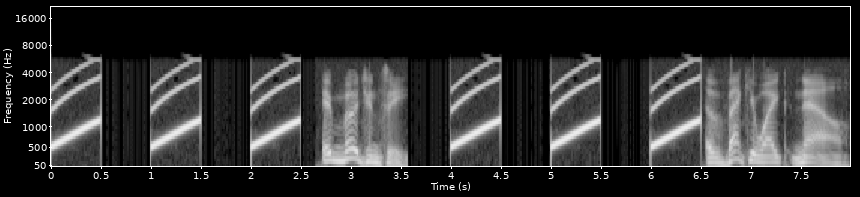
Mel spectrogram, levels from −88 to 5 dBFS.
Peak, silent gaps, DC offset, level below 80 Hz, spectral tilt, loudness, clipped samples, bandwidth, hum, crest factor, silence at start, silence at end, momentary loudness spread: 0 dBFS; 0.52-0.56 s, 1.56-1.60 s, 3.75-3.79 s, 4.56-4.67 s, 4.76-4.80 s, 4.91-4.99 s, 5.51-5.62 s; under 0.1%; -40 dBFS; -2 dB/octave; -8 LUFS; under 0.1%; 6.4 kHz; none; 8 dB; 0 s; 0 s; 10 LU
